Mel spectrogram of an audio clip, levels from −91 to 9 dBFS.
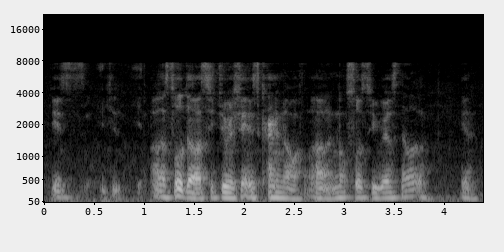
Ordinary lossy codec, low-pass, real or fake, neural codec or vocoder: none; none; fake; codec, 16 kHz, 4 kbps, FunCodec, trained on LibriTTS, 50 frames a second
